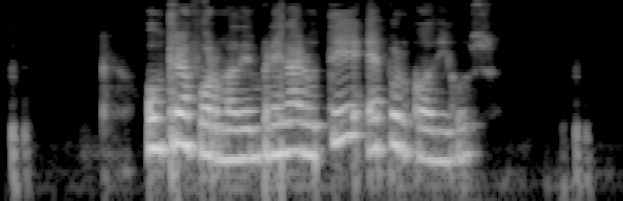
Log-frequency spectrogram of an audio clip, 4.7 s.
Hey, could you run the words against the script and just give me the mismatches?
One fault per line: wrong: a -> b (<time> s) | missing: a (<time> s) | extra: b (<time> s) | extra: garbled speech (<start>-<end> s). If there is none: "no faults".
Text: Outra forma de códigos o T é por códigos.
wrong: códigos -> empregar (1.9 s)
